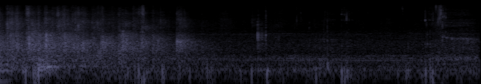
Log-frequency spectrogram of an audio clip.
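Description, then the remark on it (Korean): An audience at a dawn prayer service applauds to welcome a missionary who will preach, with a dense patter of clapping that is loudest in the first few seconds, then thins out into scattered, fading claps until the end. No one speaks. “우리 다시 박수로 모실까요?”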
